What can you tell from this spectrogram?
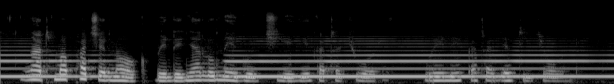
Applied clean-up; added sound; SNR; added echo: neural mask model RNNoise.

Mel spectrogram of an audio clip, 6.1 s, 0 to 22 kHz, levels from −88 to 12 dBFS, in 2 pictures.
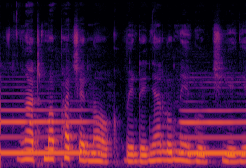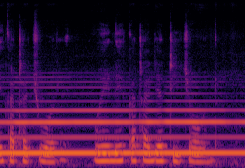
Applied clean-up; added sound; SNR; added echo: none; Wind instrument, woodwind instrument; -2 dB; none.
